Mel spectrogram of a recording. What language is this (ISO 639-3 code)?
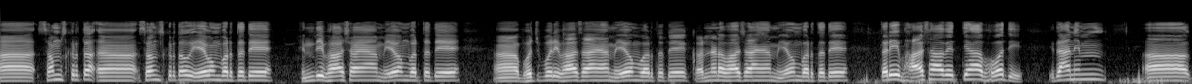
san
